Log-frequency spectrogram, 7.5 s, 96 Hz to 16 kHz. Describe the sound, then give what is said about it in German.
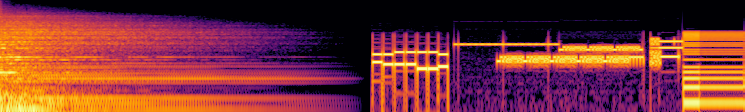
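Dial-up modem from 1995 connecting to the internet: a fading ringing tone, then a quick run of touch-tone dialing beeps followed by sustained electronic tones that switch pitch a few times. “Das ist das Geräusch eines Modems, mit dem man 1995 ins Internet gehen konnte.”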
